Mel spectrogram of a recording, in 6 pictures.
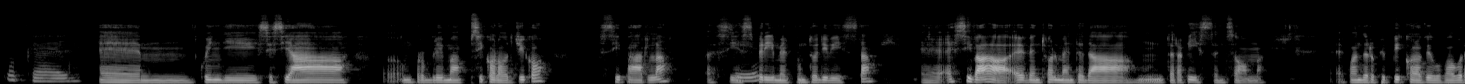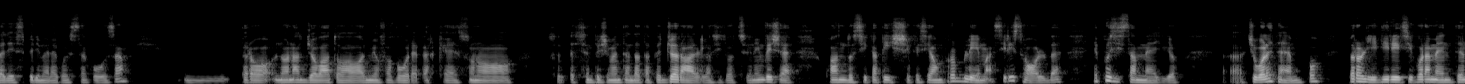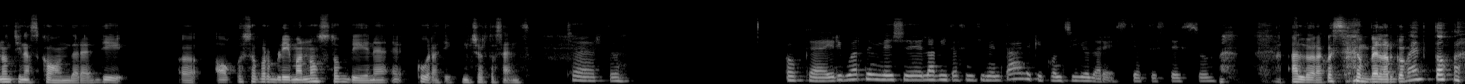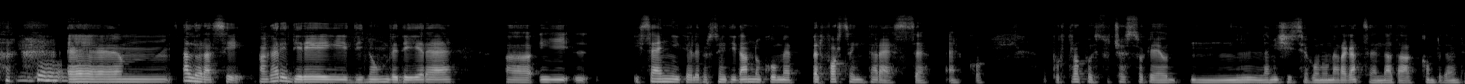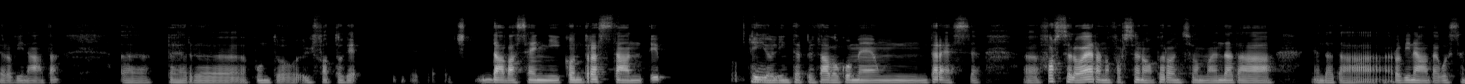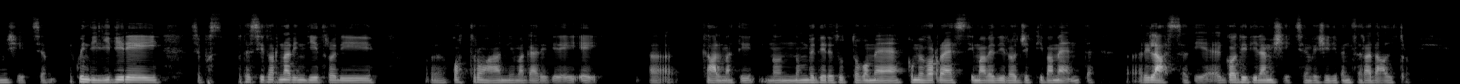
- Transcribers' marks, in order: tapping; chuckle; laughing while speaking: "questo"; chuckle; other noise
- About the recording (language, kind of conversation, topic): Italian, podcast, Quale consiglio daresti al tuo io più giovane?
